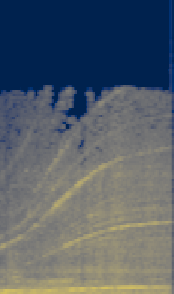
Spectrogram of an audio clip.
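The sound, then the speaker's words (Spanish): A vacuum cleaner motor runs steadily and loudly, its high whine rising in pitch as it spins up, with a continuous rushing roar underneath and no voices. “Total, me despierto porque suena una aspiradora.”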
